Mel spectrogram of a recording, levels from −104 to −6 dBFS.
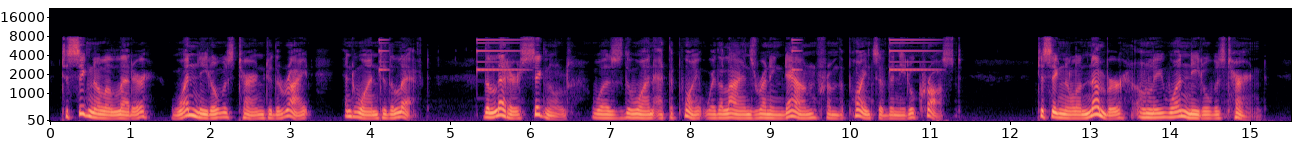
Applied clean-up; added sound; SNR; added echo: none; Keyboard (musical); 17 dB; none.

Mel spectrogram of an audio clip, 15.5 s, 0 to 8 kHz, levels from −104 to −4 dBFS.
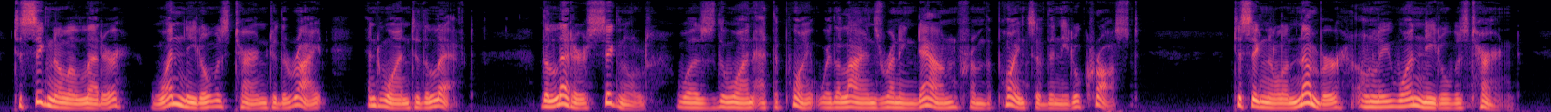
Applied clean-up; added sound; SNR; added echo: none; none; none; none.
